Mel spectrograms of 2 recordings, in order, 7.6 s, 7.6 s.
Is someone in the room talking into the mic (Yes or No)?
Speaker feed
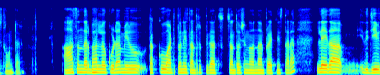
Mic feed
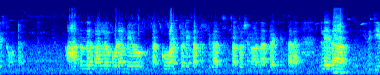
No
